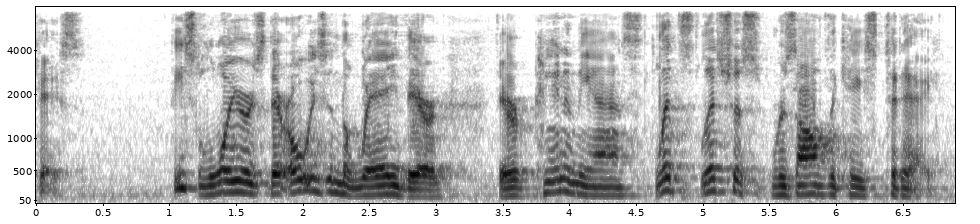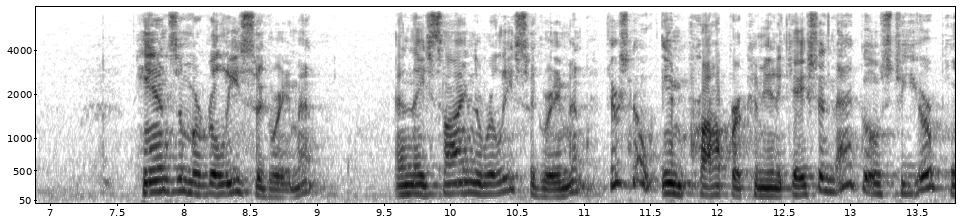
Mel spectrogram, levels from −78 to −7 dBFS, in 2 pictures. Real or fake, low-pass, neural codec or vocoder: fake; 7.2 kHz; codec, 16 kHz, 16 kbps, FreqCodec, larger model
